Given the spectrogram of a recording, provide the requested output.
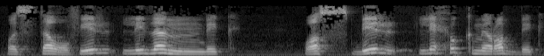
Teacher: را رو ترقیق میکنیم و ساکن اظهارش میکنیم واستغفر لذنبك واصبر لحکم ربك، حرف را به وضوح شنیده میشه. · Term: وجه اظهار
